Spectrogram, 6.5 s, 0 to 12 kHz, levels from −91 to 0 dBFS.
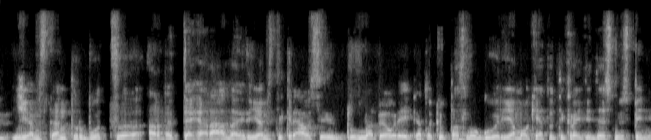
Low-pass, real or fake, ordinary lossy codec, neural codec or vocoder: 10.8 kHz; real; AAC, 64 kbps; none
